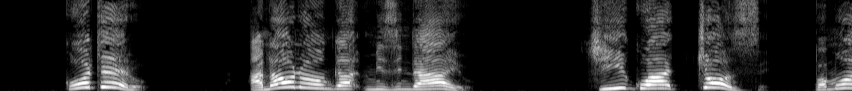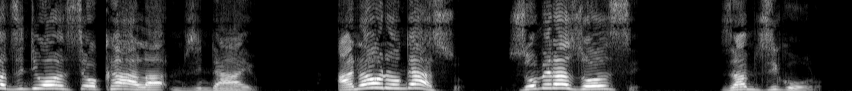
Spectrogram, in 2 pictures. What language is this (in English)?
Nyanja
